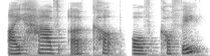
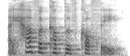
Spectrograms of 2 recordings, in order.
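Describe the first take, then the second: First: The words are said separately, without linking. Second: The words are linked into one word. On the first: The speaker calls it wrong. "So I don't say" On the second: The speaker calls it right. "it sounds like all of those words are becoming one"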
